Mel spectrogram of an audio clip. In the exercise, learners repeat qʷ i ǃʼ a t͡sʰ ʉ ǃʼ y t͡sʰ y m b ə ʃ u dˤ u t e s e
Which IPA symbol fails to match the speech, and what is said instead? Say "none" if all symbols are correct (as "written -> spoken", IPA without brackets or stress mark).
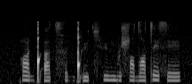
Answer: ʉ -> ə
